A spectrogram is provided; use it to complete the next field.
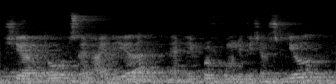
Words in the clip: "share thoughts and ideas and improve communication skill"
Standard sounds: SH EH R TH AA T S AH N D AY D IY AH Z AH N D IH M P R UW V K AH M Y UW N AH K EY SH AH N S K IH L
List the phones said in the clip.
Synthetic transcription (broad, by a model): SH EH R T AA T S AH N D AY D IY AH AH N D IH M P R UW F K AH M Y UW N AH K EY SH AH N S K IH L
